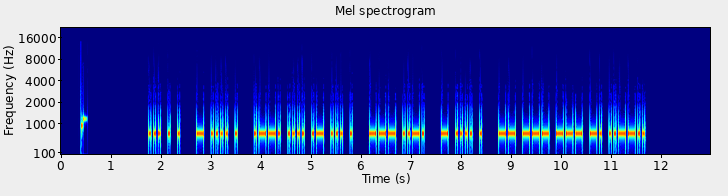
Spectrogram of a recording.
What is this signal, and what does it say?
Morse code, heard as a keyed tone, about 25 wpm, 700 Hz. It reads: SEE THE PHASE OF THE MOON?
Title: Sentences from Top 1200 Words 25wpm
